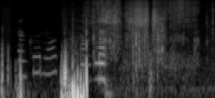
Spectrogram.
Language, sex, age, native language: Icelandic, male, 11, Icelandic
